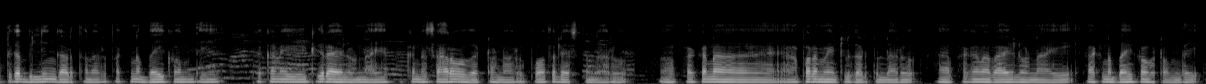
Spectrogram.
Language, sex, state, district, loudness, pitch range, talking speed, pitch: Telugu, male, Telangana, Karimnagar, -30 LUFS, 110-120 Hz, 125 wpm, 115 Hz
